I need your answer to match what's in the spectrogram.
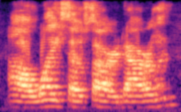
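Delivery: loud, hammed-up Southern accent; exaggerated Southern apology; mock Southern accent. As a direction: lay on a mocking Southern accent. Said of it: "your accent is so clearly mockery accent".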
